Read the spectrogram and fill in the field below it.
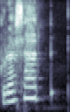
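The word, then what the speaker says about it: cruasán: El croissant es el universal croissant francés, la media luna de hojaldre, que adaptado a la fonética y a la grafía españolas se escribe croissant C r u a s a n Croissant. Y se acentúa en la última A, como palabra aguda que es, acabada en N.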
